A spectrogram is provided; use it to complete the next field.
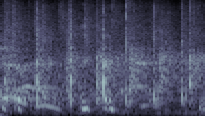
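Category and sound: crowd, audience round of applause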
